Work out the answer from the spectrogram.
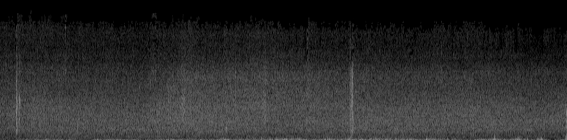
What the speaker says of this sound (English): It's windy, it's not hot.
